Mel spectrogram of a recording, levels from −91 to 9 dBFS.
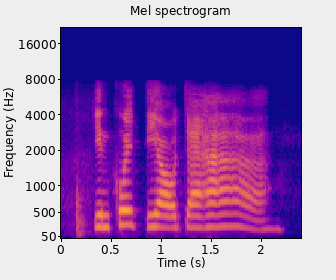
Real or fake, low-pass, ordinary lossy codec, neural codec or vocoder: fake; none; none; codec, 16 kHz, 0.8 kbps, ZipCodec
